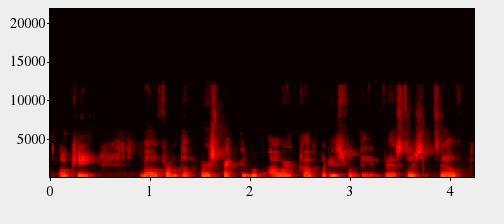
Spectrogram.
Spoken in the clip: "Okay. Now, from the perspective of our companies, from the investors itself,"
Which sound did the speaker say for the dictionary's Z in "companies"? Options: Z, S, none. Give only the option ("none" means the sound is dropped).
S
